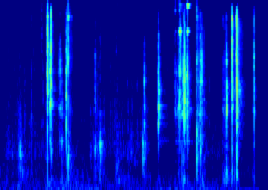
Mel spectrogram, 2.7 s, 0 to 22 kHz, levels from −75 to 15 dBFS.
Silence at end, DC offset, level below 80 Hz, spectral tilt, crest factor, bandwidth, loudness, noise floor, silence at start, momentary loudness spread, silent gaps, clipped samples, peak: 0.25 s; under 0.1%; -72 dBFS; 2.5 dB/octave; 30 dB; over 20 kHz; -25 LUFS; -52 dBFS; 0.5 s; 15 LU; none; under 0.1%; 0 dBFS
